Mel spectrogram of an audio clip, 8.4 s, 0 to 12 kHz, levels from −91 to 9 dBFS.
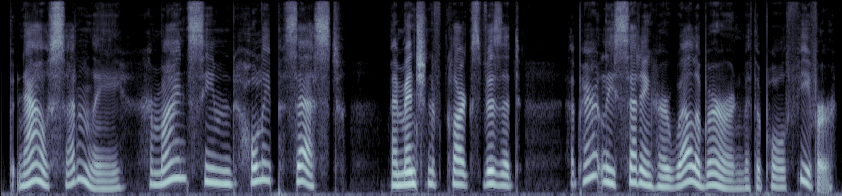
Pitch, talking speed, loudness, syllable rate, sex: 210 Hz, 165 wpm, -20 LUFS, 5.1 syllables/s, female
